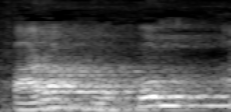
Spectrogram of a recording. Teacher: Farob bukum, ini farob bukum mimati merapi alif, ini idhar safawi, jadi jangan dengungkan, jadi jelas dibacanya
